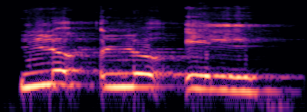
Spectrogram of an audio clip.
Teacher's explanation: کَأَمْثَالِ اللُّؤْلُؤِ، اب یہاں پر حمزہ جو ہے اس کو ہم نے واو کے اوپر والے حمزہ کو پڑھنا ہے، نہ کہ واو کو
